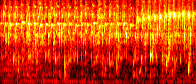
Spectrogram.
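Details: Bulbul known as cucak cungkok singing long bursts, recorded for training caged birds: quick sharp high notes and short whistles tumbling in rapid succession, with a faint low hum underneath.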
